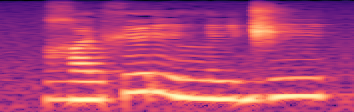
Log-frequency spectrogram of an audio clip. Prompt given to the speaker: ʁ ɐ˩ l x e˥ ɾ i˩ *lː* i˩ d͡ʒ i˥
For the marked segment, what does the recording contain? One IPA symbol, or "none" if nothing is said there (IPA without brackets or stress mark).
lː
